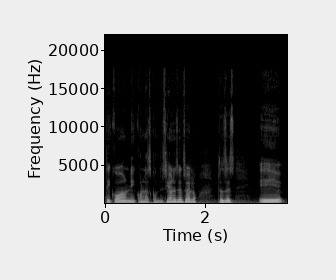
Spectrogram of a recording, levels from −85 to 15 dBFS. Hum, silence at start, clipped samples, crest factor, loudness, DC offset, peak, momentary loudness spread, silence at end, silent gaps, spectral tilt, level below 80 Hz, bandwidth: none; 0.05 s; under 0.1%; 14 dB; -29 LUFS; under 0.1%; -16 dBFS; 11 LU; 0.1 s; none; -8 dB/octave; -52 dBFS; 16 kHz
